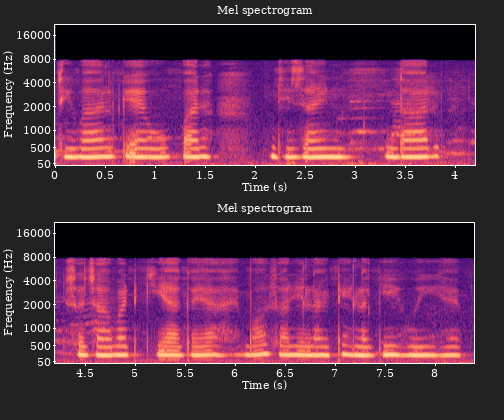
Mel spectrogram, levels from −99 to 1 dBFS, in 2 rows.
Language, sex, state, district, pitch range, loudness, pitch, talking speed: Hindi, female, Jharkhand, Palamu, 240-250 Hz, -14 LUFS, 240 Hz, 105 wpm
